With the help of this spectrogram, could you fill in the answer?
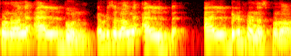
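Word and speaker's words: قلب: அவங்க எப்படி ப்ரொனவுன்ஸ் பண்ணுவாங்க? அல்புன்.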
